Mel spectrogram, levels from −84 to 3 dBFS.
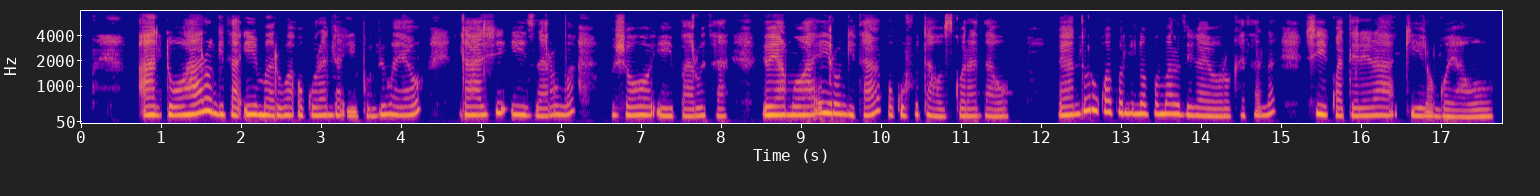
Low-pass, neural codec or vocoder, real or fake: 7.2 kHz; none; real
